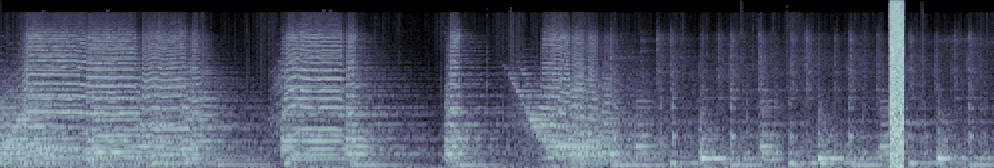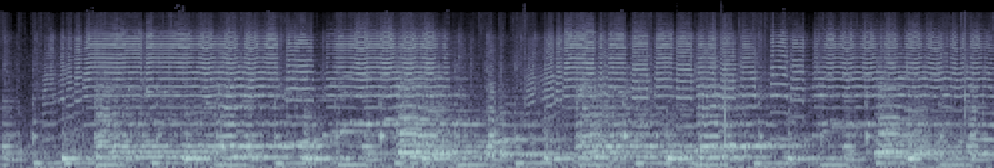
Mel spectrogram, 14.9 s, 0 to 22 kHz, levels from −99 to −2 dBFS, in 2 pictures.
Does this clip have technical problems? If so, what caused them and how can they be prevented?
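Yes: from 6.68 to 6.78 s there's a burst of loud, harsh broadband noise, samples built from the wrong bytes, where misaligned or swapped bytes make the fast-changing low bits the large part of each value. To prevent it, make sure the reader stays aligned to sample boundaries and uses the correct byte order.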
